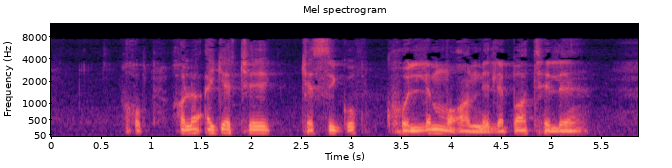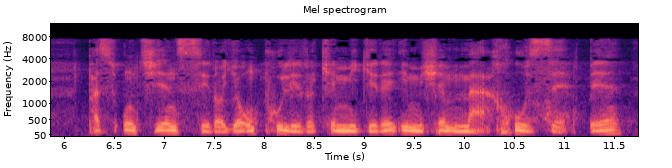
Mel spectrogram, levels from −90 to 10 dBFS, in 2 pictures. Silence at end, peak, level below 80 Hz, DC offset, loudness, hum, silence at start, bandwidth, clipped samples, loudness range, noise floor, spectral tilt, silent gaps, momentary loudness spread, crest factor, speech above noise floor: 0.15 s; -2 dBFS; -50 dBFS; under 0.1%; -15 LUFS; none; 0.7 s; 7.8 kHz; under 0.1%; 4 LU; -46 dBFS; -6 dB/octave; none; 10 LU; 14 dB; 32 dB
